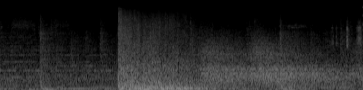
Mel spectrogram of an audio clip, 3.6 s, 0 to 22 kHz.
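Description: A frag grenade goes off in the game Warhammer 40K Rogue Trader, a sudden loud blast that cuts in after a quieter stretch and holds as a dense, rumbling roar for the rest of the moment.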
